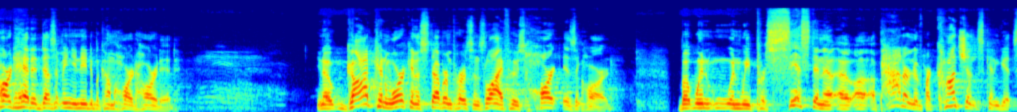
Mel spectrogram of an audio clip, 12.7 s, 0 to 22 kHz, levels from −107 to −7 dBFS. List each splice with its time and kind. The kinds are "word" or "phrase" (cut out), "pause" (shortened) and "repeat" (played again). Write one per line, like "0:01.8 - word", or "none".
0:07.3 - word
0:11.5 - word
